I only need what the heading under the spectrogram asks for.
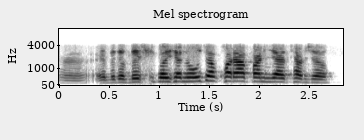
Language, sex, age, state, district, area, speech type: Odia, female, 60+, Odisha, Gajapati, rural, conversation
